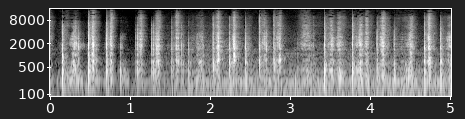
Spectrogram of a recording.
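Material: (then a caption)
Cardboard. Fingernails scratch and trace across the printed lid of a large, hollow cardboard Payday board game box. The result is a quick, uneven run of short, dry scratching strokes with bright, papery texture and almost no ring, over a faint low background rumble.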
